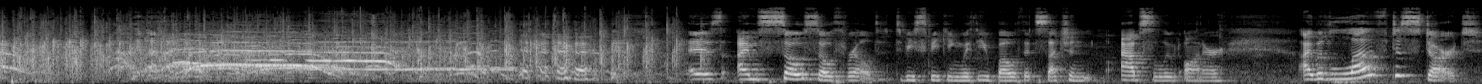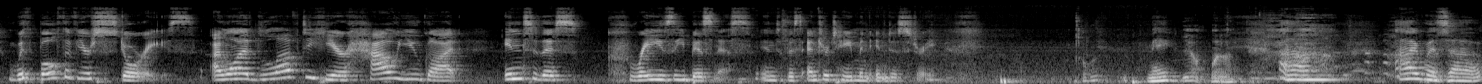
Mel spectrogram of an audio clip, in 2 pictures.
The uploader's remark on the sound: LIVE SHOW RECORDING. My first ever live show!!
